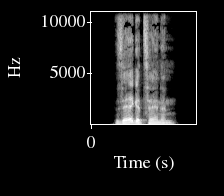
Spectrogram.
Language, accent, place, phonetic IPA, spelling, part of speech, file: German, Germany, Berlin, [ˈzɛːɡəˌt͡sɛːnən], Sägezähnen, noun, De-Sägezähnen.ogg
- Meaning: dative plural of Sägezahn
